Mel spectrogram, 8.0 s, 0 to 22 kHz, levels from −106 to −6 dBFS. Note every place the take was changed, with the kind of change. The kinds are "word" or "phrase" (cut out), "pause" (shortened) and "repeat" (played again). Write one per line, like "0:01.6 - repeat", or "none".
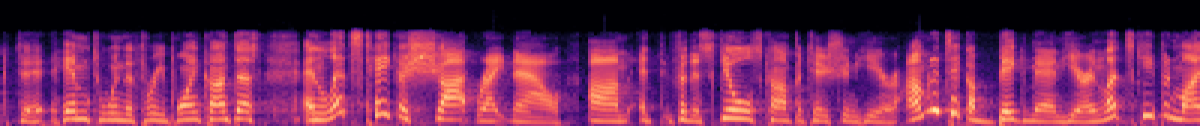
0:03.8 - pause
